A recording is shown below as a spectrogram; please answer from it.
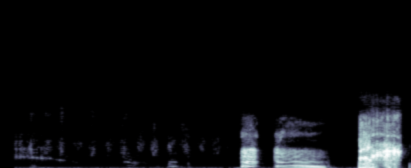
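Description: A man's voice close to the microphone, not in words: after faint rustling and clicks, two short hums, the first rising and the second falling in pitch, then a loud, harsh burst of breath near the end.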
